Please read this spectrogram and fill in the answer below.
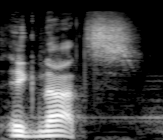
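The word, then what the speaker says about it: Ignaz: produce power Killeen welcome the name ignas pronounce ignats and somehow become a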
